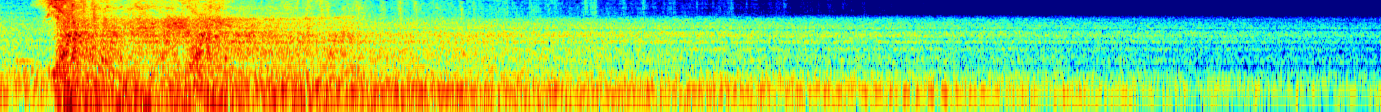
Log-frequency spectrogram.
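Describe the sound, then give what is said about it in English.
A Hellfire torpedo launches with a sudden loud whooshing blast in the first half-second, then a broad roaring rumble that slowly fades over several seconds. “Do we have another Hellfire torpedo loaded? Armed and about to fire, sir. Shall I hold? Negative. Let's do it again.”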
